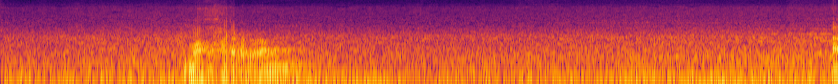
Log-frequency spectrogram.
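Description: Steady background rumble and hiss under a pause in a man's talk, broken about a second in by a brief vocal sound from him.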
